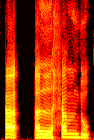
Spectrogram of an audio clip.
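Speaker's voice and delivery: slow breathy ha in alhamdu, air flowing; hams ha demo. Shown as a demonstration. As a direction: let the air flow on ha, slowly. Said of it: "Contoh misalkan tadi ha". (huruf ha dibaca pelan dengan nafas mengalir)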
